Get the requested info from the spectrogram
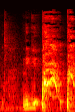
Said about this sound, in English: Damn it! I will get through a podcast without coughing one of these days.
